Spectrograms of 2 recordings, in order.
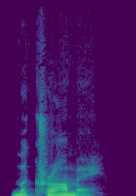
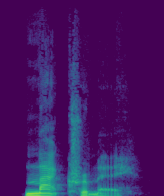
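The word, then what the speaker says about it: macramé: And as CJ and I ride up in the ski lift together, we make conversation, including how to pronounce the word macrame. He places the emphasis on the first syllable, and I, like a good European, place the emphasis on the second syllable. Macrame.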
